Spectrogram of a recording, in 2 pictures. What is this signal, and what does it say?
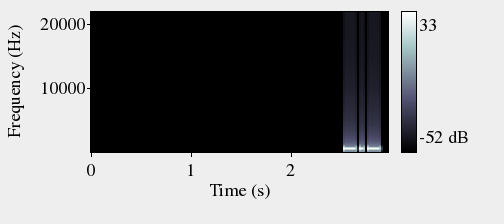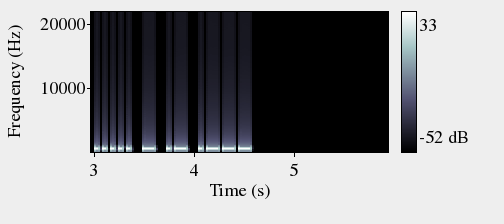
Morse code, heard as a keyed tone, about 32 wpm, 700 Hz. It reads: K5TAJ
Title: USA Call Signs - 5 Characters - Repeated 3x - 30wpm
